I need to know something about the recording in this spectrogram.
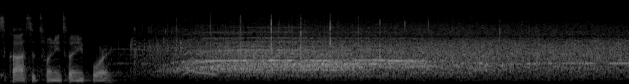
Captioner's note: attendees applauding and cheering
